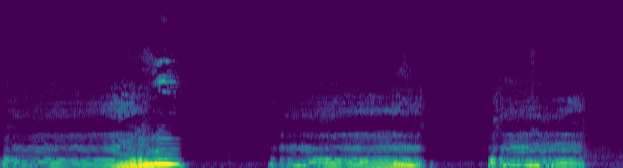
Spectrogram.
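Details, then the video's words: Basset Hound howling indoors while its companion dog is away at the vet: three drawn-out, mournful howls, the first swelling louder and longest, each with a rich tone that slides downward, separated by short silences. "Basset Hound Howling!"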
